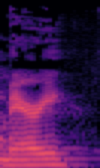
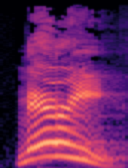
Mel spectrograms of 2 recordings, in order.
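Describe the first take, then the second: First: The name is said softly and calmly. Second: The name is called out loudly and forcefully. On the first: The name is said as a mild, ordinary address. The speaker calls it wrong. "Not Mary, my dear child" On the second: The name is called with urgency to get attention. The speaker calls it right. "Mary with an exclamation point"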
